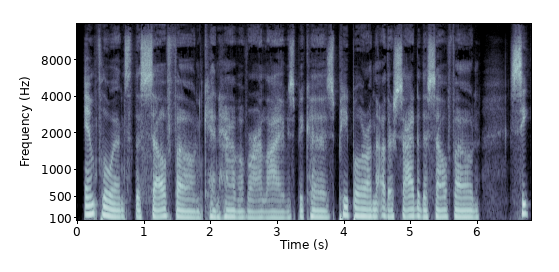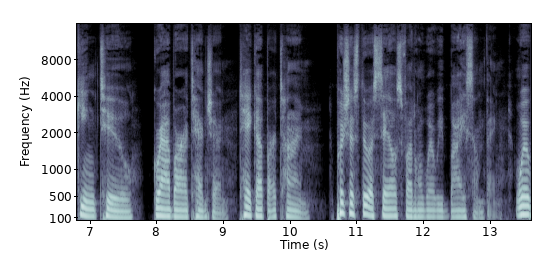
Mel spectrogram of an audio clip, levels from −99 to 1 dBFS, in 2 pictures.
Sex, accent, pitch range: female, American, 115-140 Hz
